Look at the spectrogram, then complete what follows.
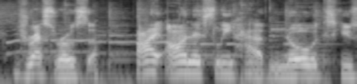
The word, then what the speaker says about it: Dressrosa: ] it up so the last word is dressa rosa which is actually pronounced dressrosa i honestly have no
